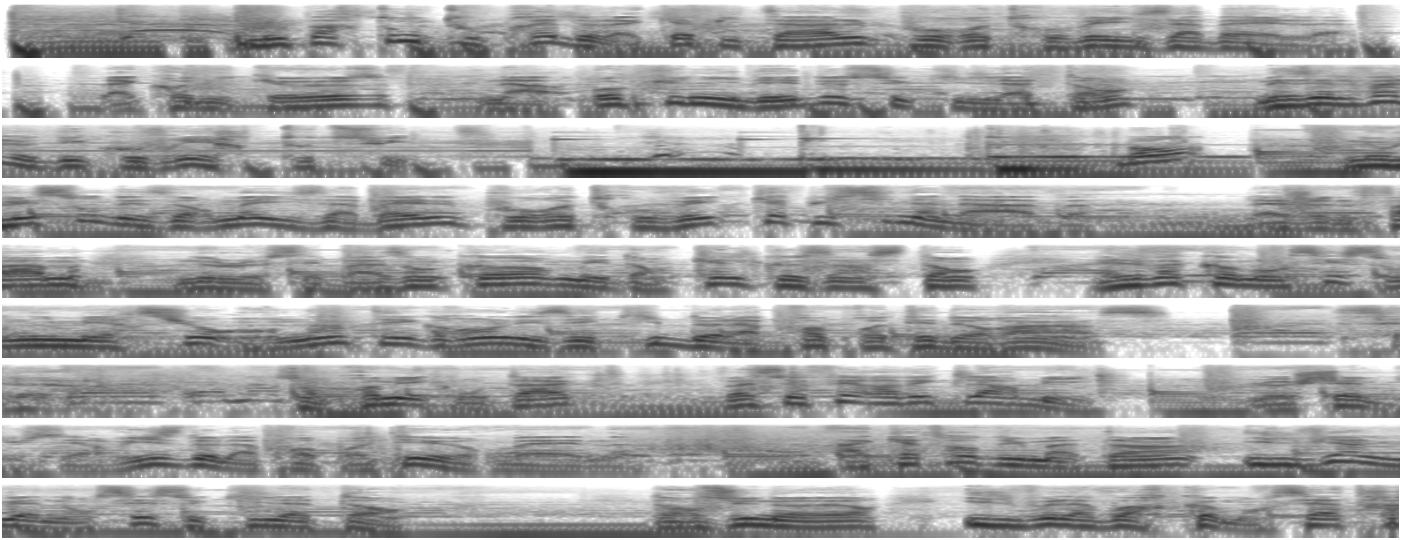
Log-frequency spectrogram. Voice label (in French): Voix Off Enquêtes; TPMP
